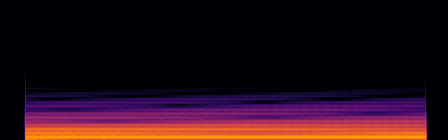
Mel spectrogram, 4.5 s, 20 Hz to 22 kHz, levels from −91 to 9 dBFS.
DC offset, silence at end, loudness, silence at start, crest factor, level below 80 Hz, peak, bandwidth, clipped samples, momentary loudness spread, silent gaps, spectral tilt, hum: under 0.1%; 0.2 s; -16 LUFS; 0.25 s; 8 dB; -48 dBFS; -6 dBFS; 0.9 kHz; under 0.1%; 0 LU; none; -19.5 dB/octave; none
